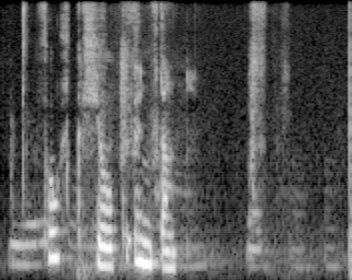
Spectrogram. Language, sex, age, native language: Icelandic, female, 40-49, Icelandic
